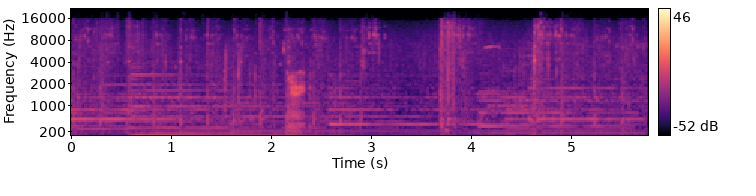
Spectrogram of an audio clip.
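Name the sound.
character's footsteps in the video game Arknights Endfield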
